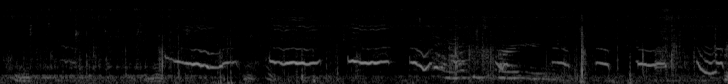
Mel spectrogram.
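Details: Puppies in a fresh foster litter whimper repeatedly, short level or slightly bending cries coming about once a second, several voices mixing, with light rustling underneath.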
